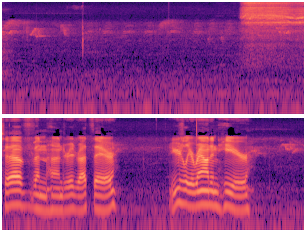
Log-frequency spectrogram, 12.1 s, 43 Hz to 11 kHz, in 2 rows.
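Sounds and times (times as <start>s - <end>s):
soft bird chirps: 0.0s - 12.0s
high insect buzz: 4.7s - 7.7s.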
